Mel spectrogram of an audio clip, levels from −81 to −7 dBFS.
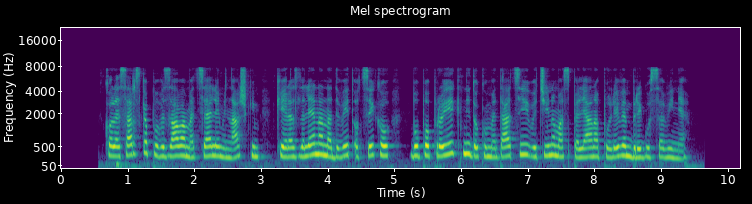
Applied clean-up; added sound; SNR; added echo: none; none; none; none.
